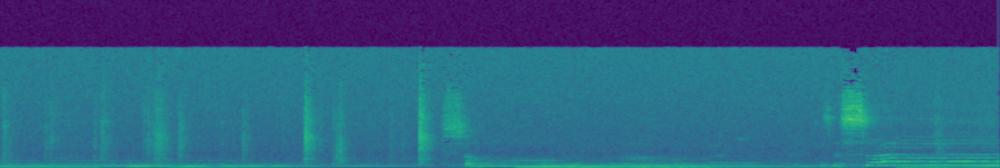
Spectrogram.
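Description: Female jazz singer holding one long note over soft archtop guitar chords. About halfway through she slides up into a new phrase, and she moves higher near the end.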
